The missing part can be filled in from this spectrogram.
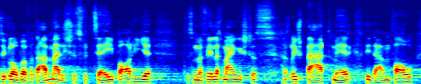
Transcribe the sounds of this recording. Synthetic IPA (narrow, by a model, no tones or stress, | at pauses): sɪɡloʊbəfɔd̪æmhæːɾɪʃd̥ɑsfəɾt͡sɛjb̥ɑːɾhiə | d̥ɑsməfɪlɪχmæŋɡiʃd̥ɑsəχliʃpæːtmɛɾkχtidæmfɑl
